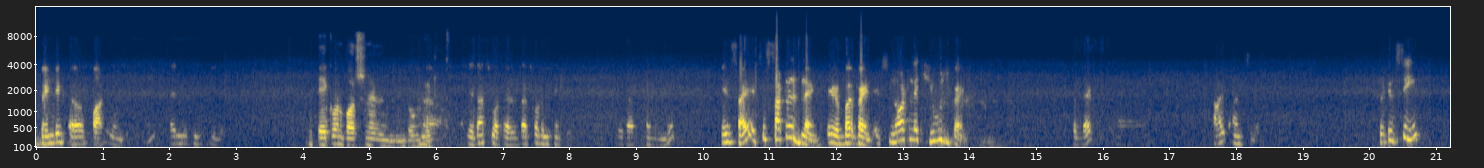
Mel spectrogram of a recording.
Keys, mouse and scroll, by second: 0.1 middle click, 0.8 middle click, 1.0 middle click, 1.7 alt+middle click, 2.3 middle click, 2.6 middle click, 4.0 alt+middle click, 4.9 middle click, 6.3 middle click, 6.7 middle click, 7.0 middle click, 7.1 alt+middle click, 8.2 alt+middle click, 8.4 middle click, 10.0 alt+middle click, 10.5 middle click, 11.1 alt+middle click, 11.5 middle click, 12.2 alt+middle click, 14.5 click, 15.4 right click, 17.8 click, 19.3 alt+middle click, 19.7 click, 20.1 middle click, 20.5 middle click.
